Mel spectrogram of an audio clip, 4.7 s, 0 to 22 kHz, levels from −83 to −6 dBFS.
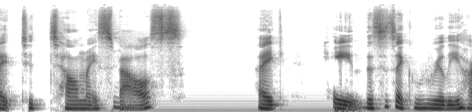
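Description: From 0.63 s to the end of the speech, a steady mains hum at 50 Hz sits under everything, around 30 dB below the speech. Power-line current is leaking into the signal path, most plausibly through a ground loop or stray coupling from a nearby transformer, so a constant low drone continues through pauses and words alike. On a spectrogram it appears as an unbroken horizontal line at 50 Hz starting at 0.63 s; in the waveform, quiet gaps show a small regular ripple instead of flat silence.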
